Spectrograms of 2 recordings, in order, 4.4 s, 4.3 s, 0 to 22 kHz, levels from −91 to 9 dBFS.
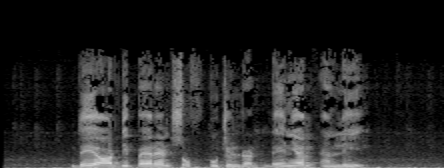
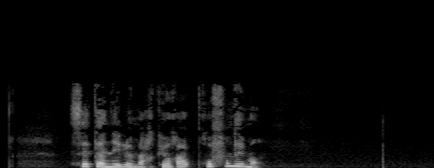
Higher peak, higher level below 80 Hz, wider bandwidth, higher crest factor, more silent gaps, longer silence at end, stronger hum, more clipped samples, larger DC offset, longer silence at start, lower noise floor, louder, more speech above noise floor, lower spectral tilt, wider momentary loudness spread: first, -2 dBFS vs -8 dBFS; first, -30 dBFS vs -80 dBFS; first, 16 kHz vs 11 kHz; about the same, 18 dB vs 20 dB; neither; second, 0.05 s vs 1.75 s; neither; neither; neither; second, 0.25 s vs 0.7 s; second, -44 dBFS vs -78 dBFS; first, -18 LUFS vs -25 LUFS; second, 26 dB vs 53 dB; second, -4 dB/octave vs -6.5 dB/octave; first, 12 LU vs 8 LU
